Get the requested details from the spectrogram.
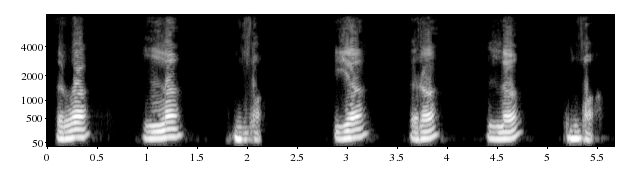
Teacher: अंतस्थ ध्वनियां यानी कि इसमें जिह्वा किसी भाग को स्पर्श नहीं करती है, केवल जिह्वा का अंदर विचरण होता है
